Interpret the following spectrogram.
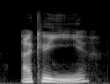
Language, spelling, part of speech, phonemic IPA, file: French, accueillir, verb, /a.kœ.jiʁ/, Fr-accueillir.ogg
- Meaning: 1. to welcome, to accommodate 2. to host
